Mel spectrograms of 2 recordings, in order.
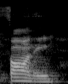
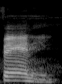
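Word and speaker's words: Fani: pack or no no her name is f a NN I and she pronounced it fonny but a lot of conservative with saying Fanny as Mr I found out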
